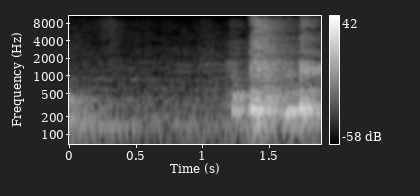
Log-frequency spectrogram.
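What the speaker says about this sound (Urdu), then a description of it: "آپ کو کھانسی آ رہی ہے" A single person coughs abruptly, a couple of loud harsh bursts close to the microphone after a quieter moment.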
